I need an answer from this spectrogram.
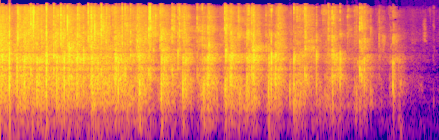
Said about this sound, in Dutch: Nog een applaus, dames en heren.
